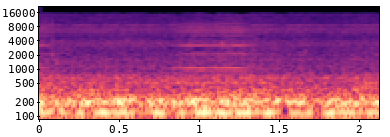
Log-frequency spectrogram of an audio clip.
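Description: A steady low electrical hum with a faint, constant high-pitched whine from a powered-up buck converter and 2.4 GHz amplifier rig drawing nearly two amps.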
